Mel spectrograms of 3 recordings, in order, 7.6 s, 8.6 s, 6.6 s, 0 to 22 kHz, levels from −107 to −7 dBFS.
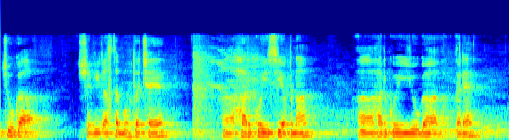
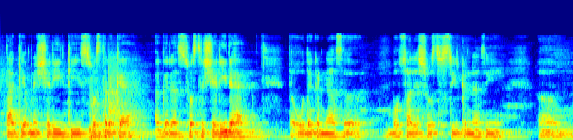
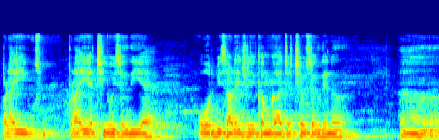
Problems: background sounds at intervals, echo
